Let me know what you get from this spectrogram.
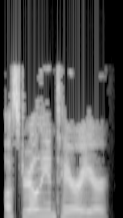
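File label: "australian terrier", British English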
